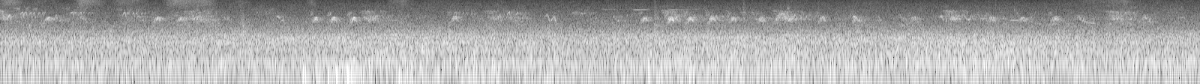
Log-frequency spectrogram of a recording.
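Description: Small birds chirping in quick clusters of short high notes, over a steady low background rumble.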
